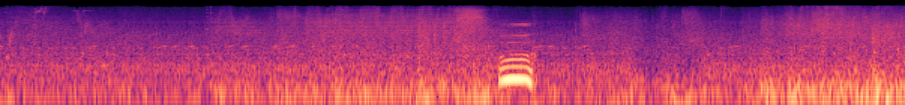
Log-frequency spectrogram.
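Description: Gunfire and explosions crackle and boom.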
